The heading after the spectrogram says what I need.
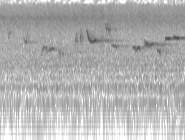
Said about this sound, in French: Il y en a une qui est en train de me butiner exactement au coin de l'œil. Je vois les ailes des abeilles grand format, l'abdomen qui vibre.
